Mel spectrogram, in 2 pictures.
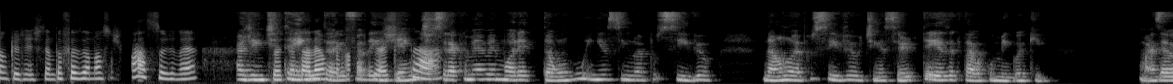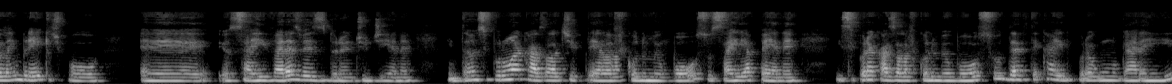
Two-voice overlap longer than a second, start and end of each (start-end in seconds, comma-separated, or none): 2.7-4.4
